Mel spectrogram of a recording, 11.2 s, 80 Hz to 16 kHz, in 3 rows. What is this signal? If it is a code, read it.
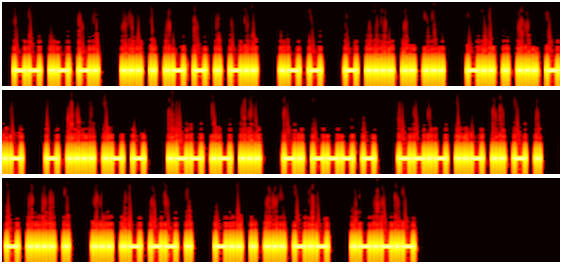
Morse code, heard as a keyed tone, about 50 wpm, 700 Hz. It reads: MAN SEATED AT THIS DESK THAT WAS NOT QUITE THE SAME DESK .
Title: A Sound Of Thunder 50wpm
